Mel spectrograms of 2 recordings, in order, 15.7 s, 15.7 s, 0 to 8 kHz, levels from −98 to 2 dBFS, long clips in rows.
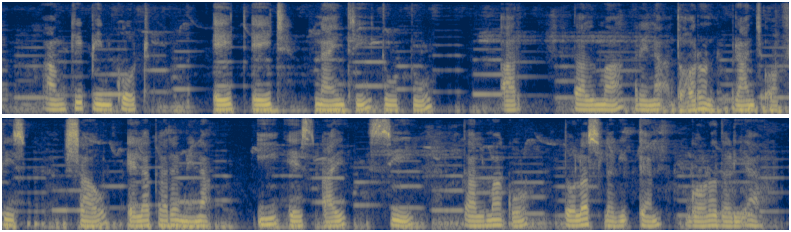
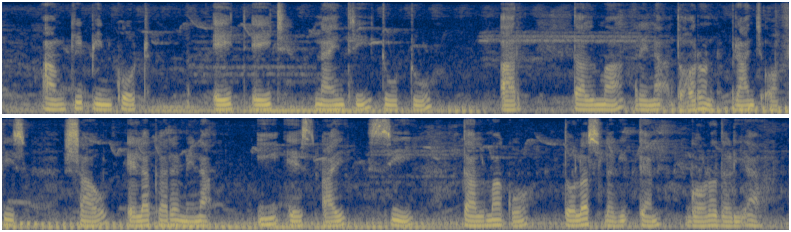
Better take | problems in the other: second | noise reduction (neural mask model RNNoise)

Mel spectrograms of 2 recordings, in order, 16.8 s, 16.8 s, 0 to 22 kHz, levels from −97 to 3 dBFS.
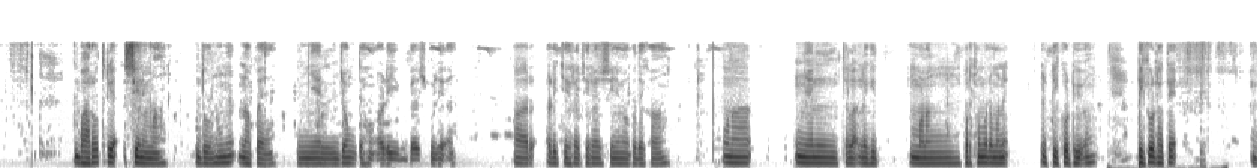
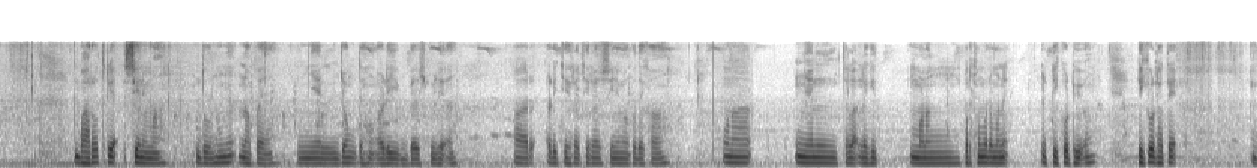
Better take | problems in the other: second | noise reduction (classical method spectral subtraction)

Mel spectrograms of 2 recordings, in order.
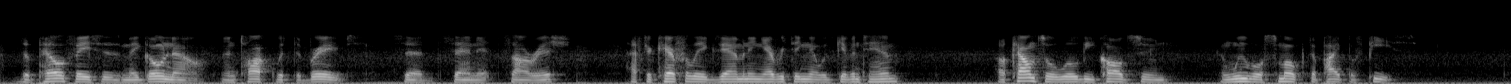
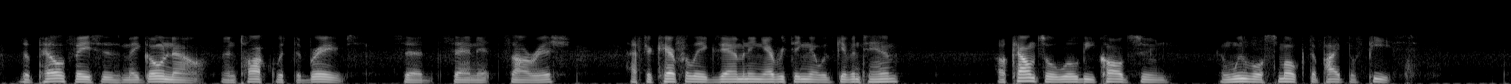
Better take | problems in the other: first | noise reduction (neural separator model SepFormer WHAM!)

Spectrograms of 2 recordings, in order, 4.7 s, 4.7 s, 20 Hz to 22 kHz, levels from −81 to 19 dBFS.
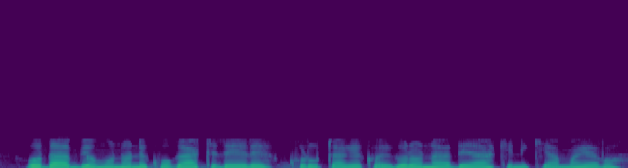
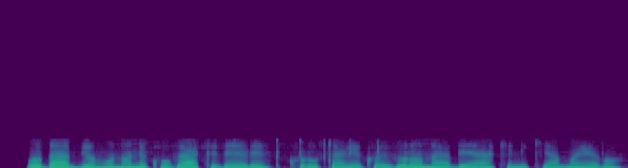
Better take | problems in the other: first | noise reduction (neural separator model SepFormer WHAMR!)

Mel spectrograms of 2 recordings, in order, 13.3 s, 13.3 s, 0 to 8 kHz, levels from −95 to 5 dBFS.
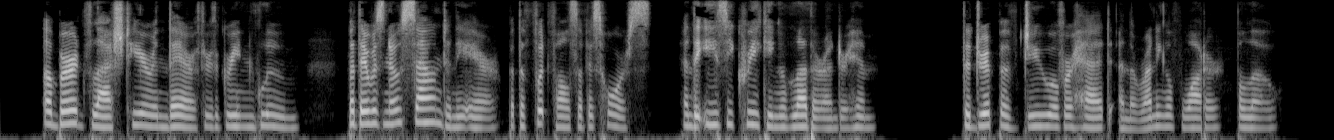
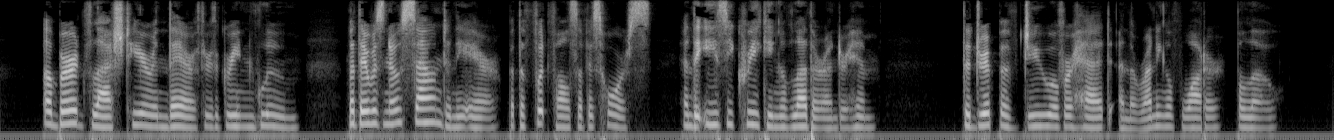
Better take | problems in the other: second | noise reduction (neural mask model Resemble Enhance denoiser)

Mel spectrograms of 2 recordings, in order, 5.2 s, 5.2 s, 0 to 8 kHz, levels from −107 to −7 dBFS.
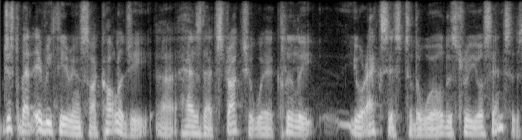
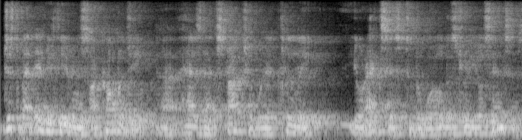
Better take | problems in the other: first | room echo; dies away in 1.1 s

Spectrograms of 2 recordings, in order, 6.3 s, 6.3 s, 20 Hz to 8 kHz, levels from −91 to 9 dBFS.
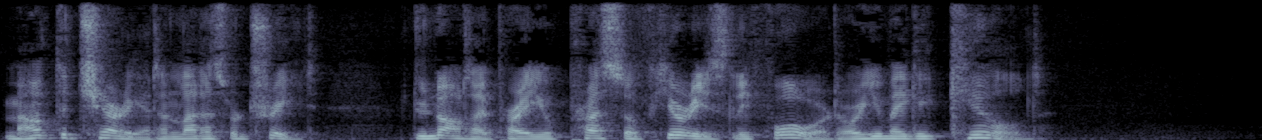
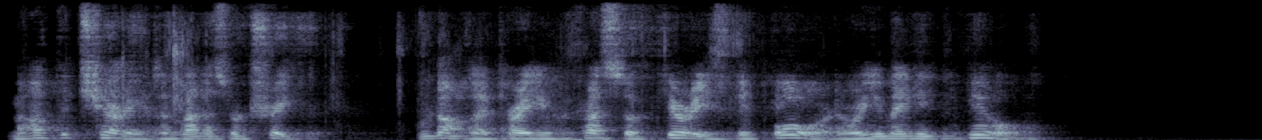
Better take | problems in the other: first | noise reduction (neural mask model DeepFilterNet 3)

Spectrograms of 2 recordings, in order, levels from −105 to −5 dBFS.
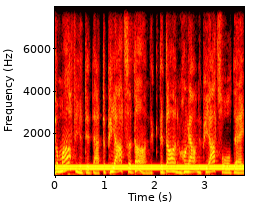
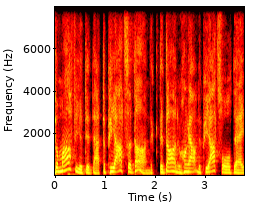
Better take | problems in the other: second | background sound (Telephone); 4 dB above the speech

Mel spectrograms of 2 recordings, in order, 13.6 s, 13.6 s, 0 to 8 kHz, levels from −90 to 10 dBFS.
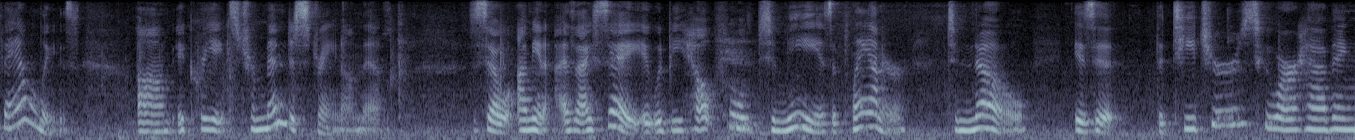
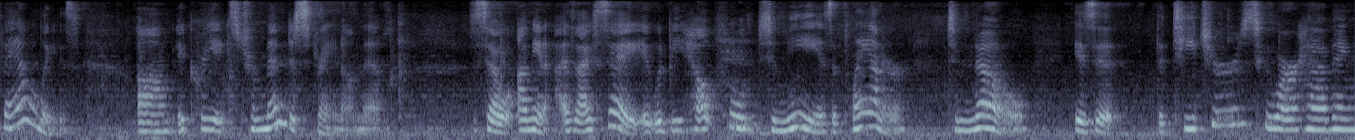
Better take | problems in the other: first | room echo; dies away in 0.7 s

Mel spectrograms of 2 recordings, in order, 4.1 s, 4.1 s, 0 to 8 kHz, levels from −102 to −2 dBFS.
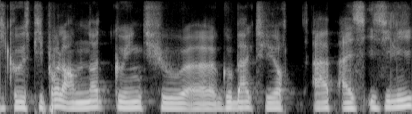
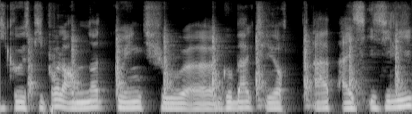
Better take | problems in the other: first | noise reduction (classical method log-MMSE)

